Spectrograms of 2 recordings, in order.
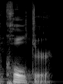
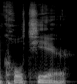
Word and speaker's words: Coulter: So if you do listen to some of my previous podcasts, for example, guys, Ann Coulter, I called her Ann Coultier. I made her French.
